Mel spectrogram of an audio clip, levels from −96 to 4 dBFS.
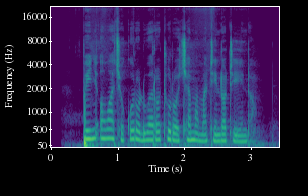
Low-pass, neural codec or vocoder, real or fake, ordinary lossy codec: none; none; real; none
